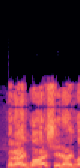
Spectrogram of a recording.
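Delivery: high loud whiny protest; mimicking the roommate pleading her case; Lita protesting. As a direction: plead innocence, squeaky and loud. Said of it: "she's like".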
